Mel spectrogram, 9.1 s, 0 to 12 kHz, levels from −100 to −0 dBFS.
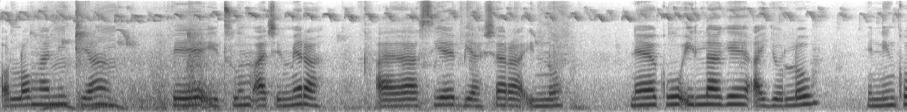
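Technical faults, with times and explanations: No technical faults can be heard in this speech.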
